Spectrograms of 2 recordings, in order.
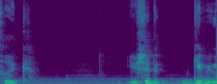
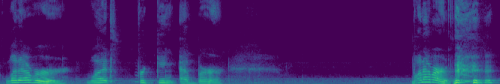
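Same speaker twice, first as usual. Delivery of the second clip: louder, higher, drawn-out "whatever"; dramatic dismissive; 6 semitones higher, 5 dB louder, much slower than usual. Pretend. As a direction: toss it off with mock disdain.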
